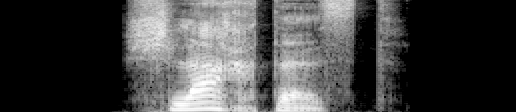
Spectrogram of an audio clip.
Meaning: inflection of schlachten: 1. second-person singular present 2. second-person singular subjunctive I
- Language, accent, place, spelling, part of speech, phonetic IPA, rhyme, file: German, Germany, Berlin, schlachtest, verb, [ˈʃlaxtəst], -axtəst, De-schlachtest.ogg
